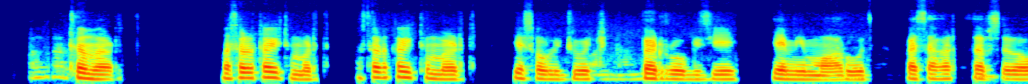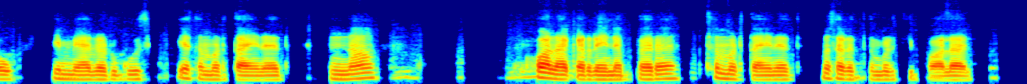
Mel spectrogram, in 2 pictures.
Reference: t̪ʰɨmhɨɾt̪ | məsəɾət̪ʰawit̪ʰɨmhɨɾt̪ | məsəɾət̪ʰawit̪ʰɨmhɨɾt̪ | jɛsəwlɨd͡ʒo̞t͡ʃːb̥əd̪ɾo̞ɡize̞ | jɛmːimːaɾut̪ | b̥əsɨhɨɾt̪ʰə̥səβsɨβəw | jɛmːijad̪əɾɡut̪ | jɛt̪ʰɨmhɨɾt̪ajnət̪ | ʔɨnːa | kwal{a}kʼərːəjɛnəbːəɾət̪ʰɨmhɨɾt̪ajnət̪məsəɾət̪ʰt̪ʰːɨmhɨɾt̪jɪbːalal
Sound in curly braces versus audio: correct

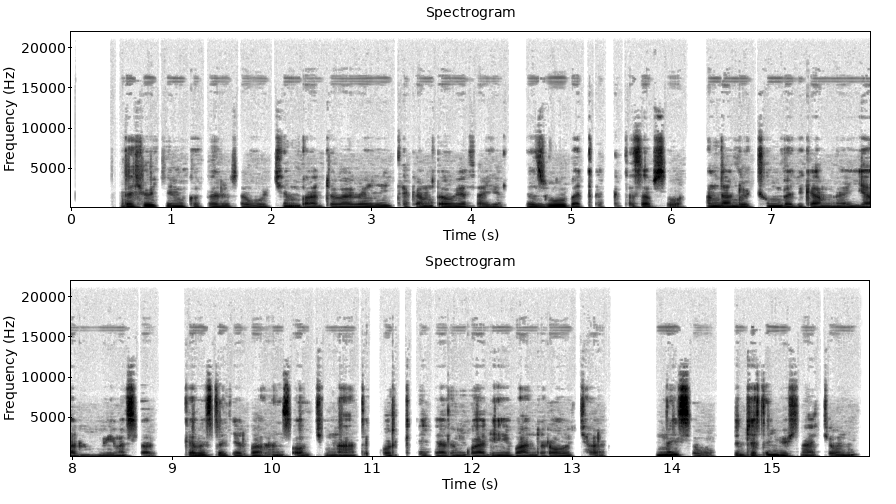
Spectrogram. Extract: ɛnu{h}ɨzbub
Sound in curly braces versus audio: correct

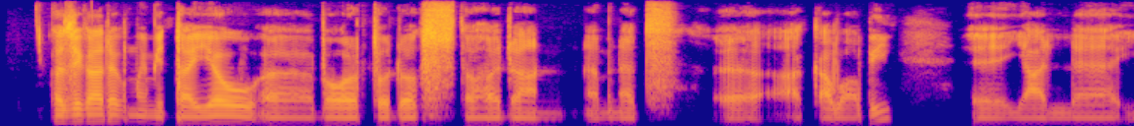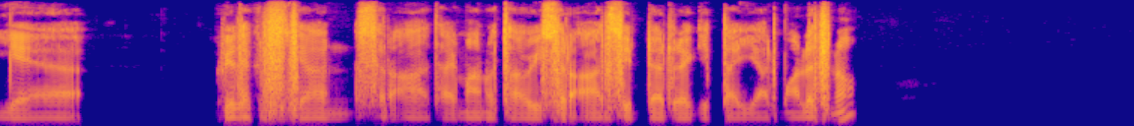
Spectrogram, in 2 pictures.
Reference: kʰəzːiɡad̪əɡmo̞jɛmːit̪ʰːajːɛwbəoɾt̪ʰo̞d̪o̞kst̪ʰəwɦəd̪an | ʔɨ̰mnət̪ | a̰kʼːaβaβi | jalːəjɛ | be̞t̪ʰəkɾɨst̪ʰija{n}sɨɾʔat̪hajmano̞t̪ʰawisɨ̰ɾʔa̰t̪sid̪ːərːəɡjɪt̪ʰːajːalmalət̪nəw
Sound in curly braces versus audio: correct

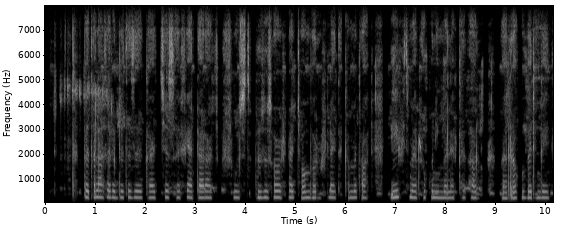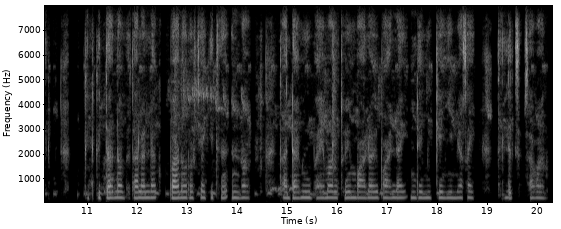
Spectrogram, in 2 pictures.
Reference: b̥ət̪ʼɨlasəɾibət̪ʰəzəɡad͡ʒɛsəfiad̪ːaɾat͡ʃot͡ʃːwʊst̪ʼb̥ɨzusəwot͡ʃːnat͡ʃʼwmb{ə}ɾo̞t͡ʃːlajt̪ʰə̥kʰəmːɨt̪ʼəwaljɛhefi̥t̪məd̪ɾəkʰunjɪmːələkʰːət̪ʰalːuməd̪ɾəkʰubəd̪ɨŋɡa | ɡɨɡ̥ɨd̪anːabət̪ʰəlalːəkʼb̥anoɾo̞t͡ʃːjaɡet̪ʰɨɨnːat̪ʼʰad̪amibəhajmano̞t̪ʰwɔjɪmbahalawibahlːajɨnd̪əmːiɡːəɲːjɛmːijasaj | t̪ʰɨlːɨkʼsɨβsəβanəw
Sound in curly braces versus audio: correct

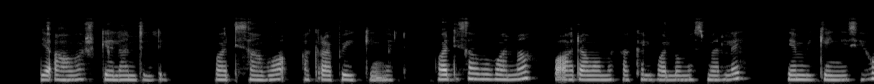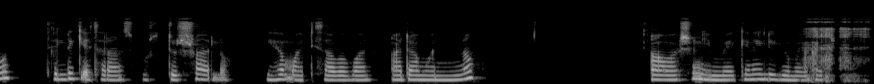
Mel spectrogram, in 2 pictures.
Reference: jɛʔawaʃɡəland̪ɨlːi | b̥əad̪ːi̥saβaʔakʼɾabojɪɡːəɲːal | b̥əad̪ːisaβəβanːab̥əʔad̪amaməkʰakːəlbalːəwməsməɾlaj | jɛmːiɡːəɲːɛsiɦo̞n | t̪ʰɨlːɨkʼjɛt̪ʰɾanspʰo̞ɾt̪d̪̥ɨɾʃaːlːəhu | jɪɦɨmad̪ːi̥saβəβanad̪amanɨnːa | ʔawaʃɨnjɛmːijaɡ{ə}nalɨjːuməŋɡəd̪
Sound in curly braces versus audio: correct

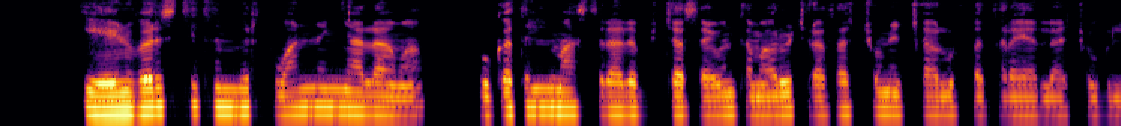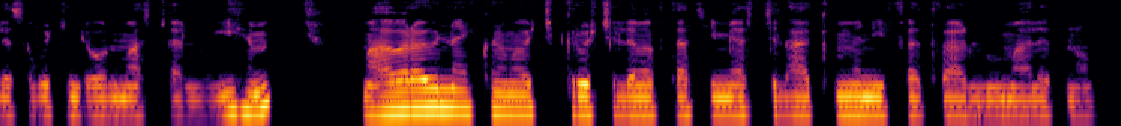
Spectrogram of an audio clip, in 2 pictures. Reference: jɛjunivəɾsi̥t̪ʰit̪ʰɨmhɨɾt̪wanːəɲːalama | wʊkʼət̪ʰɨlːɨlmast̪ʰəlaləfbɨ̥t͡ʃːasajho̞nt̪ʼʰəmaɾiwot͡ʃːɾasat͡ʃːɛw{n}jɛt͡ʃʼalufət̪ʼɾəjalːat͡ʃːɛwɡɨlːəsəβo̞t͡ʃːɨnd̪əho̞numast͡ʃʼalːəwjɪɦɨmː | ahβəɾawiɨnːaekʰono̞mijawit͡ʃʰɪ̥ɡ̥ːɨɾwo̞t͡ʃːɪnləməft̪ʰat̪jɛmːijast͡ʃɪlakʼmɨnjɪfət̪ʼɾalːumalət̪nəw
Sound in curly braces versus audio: correct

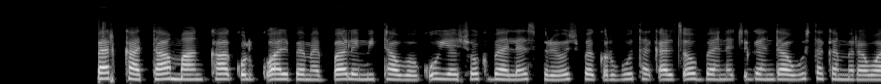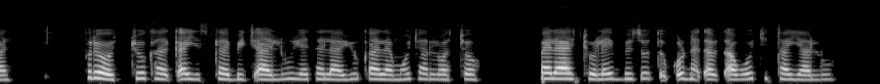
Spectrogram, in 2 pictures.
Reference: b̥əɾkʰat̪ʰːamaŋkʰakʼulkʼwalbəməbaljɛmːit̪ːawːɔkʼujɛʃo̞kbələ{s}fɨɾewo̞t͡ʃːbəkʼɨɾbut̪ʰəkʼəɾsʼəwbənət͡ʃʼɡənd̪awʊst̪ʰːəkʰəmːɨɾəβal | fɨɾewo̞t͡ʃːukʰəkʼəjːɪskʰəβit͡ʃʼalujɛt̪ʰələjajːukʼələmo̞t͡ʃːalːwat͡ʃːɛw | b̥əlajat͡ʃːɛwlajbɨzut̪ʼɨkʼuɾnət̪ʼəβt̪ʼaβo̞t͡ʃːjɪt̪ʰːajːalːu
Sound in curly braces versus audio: correct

